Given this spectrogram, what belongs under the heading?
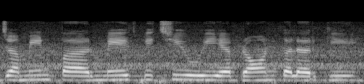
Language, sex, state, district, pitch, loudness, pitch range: Hindi, female, Chhattisgarh, Raipur, 200 Hz, -13 LUFS, 195-210 Hz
